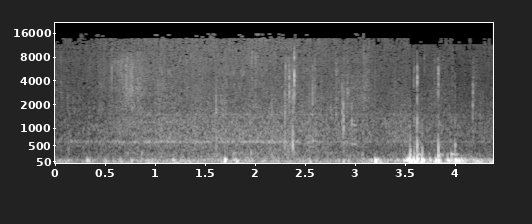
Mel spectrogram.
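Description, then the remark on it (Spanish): Several people's footsteps crunch irregularly over a loose, sandy path outdoors, soft at first and then louder near the end, with a light wind hiss and no talking: a search team looking for a person still missing a year after the DANA floods, at the Barbarán irrigation channel in Alcudia, Valencia province. “Esto que escuchas son las pisadas del operativo que a esta hora sigue buscando delante de mí a una de las dos personas que continúan desaparecidas por La Dana.”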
